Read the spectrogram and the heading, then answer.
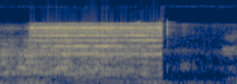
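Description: A telephone rings loudly and steadily for about a second, then stops abruptly with a sharp clack as the receiver is grabbed, leaving faint background noise.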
